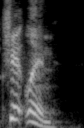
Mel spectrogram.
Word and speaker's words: chitterlings: That is how it's spelled. It's not how it's pronounced. – Chitlin. – Chitterlings. – Stop. Chitlin. Not chitterling, motherfucker.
